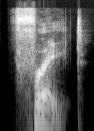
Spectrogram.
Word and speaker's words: freight: The first word is freight. It rhymes with 8. It rhymes with great.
